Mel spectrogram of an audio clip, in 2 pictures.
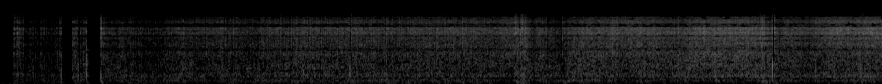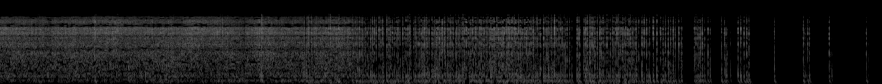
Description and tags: Queneau grat 14
Grattements, règle, piezo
